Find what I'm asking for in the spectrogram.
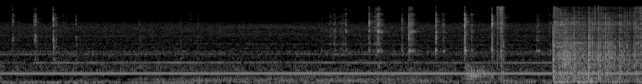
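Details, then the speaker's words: Lakoni 120E 900-watt welding inverter after repair of weak, sticking, fluctuating arc, run at about 85–100 amps: faint ticking over electronic whine then a full, even crackling hiss as the arc strikes; before repair it only ticked weakly. "jadi beda hasilnya hasil dari bunyi percikkan api nya juga beda banget"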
